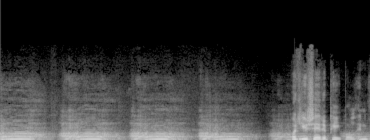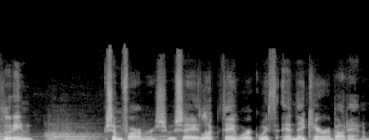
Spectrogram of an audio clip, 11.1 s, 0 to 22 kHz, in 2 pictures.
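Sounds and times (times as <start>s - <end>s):
cow bellowing for her calf: 0.0s - 8.2s
speech: 4.4s - 6.1s, 7.1s - 11.0s.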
